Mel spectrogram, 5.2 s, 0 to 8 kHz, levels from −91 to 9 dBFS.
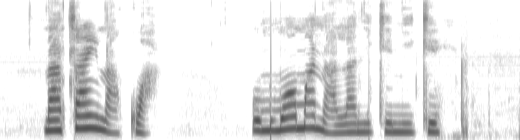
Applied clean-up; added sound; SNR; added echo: none; none; none; none.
